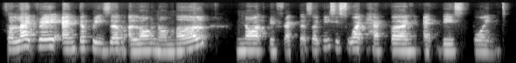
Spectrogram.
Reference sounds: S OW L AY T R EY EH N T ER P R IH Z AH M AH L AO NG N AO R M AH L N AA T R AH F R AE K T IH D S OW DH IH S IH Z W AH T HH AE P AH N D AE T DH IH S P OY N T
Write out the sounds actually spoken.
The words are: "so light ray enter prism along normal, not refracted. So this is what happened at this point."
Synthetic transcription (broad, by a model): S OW L AY T R EY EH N T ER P R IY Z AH M AH L AO NG N AO M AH L N AA T R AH F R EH K T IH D S OW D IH S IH S W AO T HH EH P AH N EH T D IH S P OY N T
